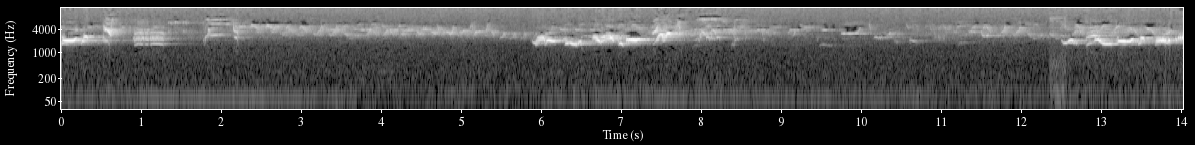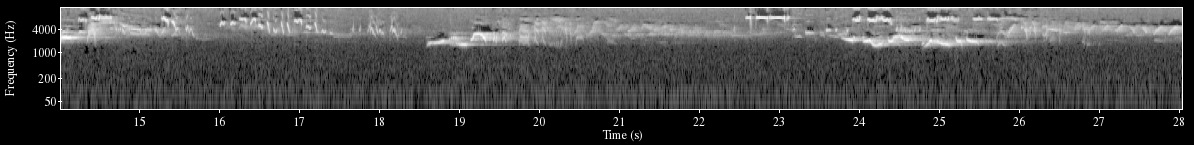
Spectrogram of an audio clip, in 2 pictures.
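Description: Songbird calling in phrases of rapid notes, each one to two and a half seconds long and coming about every six seconds, with fainter high chirps between them.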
